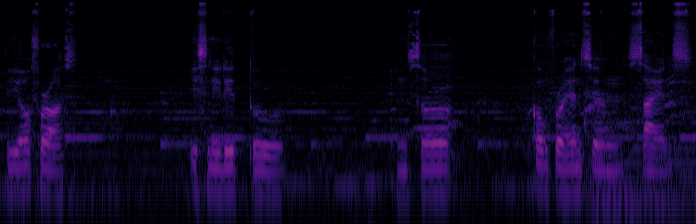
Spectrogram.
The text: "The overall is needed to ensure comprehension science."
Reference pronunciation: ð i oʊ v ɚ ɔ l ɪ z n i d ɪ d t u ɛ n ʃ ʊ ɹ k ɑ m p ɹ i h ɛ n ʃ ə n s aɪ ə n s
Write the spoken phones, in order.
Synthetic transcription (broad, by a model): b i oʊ f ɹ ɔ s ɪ s n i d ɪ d t u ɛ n s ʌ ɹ k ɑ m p ɹ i h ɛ n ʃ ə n s aɪ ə n s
